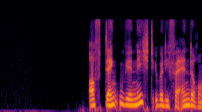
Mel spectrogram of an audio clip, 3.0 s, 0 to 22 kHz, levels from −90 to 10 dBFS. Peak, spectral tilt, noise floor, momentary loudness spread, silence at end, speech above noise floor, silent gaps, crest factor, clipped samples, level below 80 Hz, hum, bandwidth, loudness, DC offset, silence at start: -2 dBFS; -6.5 dB/octave; -74 dBFS; 4 LU; 0 s; 57 dB; none; 16 dB; under 0.1%; -50 dBFS; none; 12 kHz; -18 LUFS; under 0.1%; 1.35 s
